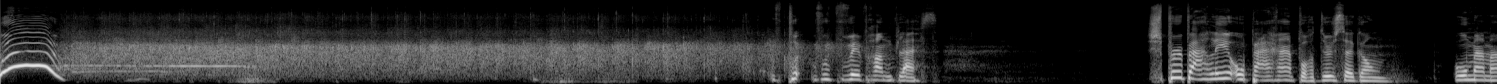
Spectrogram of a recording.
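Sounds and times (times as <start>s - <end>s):
audience applauding: 0.0s - 9.0s
speech: 8.2s - 9.4s, 11.7s - 14.0s, 14.6s - 14.9s.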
